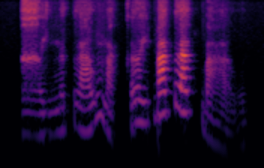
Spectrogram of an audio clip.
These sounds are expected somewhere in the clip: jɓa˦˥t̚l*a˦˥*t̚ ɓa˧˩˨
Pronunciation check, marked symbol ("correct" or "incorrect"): correct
